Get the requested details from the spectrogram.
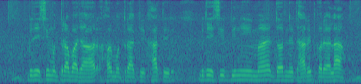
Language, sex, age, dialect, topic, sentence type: Bhojpuri, male, 60-100, Western, banking, statement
